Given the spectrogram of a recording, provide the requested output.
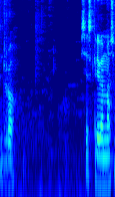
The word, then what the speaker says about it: Rho: Este símbolo parece una P, pero es Rho.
